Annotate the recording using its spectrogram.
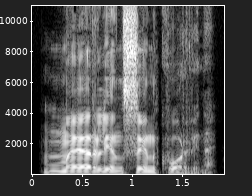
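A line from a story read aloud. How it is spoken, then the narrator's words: Through gritted teeth. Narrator (Russian): проговорил он сквозь зубы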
